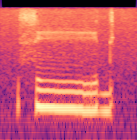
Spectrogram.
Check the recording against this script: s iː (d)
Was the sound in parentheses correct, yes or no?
yes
